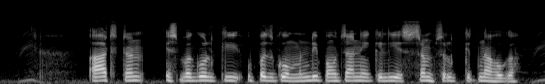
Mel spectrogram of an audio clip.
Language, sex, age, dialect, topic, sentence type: Hindi, male, 18-24, Marwari Dhudhari, agriculture, question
